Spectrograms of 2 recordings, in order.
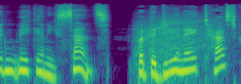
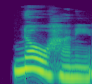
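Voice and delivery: plain reading voice

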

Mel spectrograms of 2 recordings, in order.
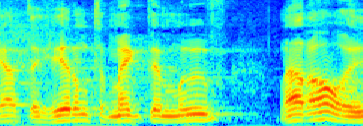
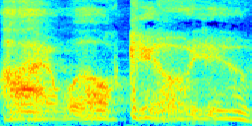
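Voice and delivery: angry, high, rough little demon voice; 6 semitones higher than usual. Retelling a man changing during prayer, imitating an angry little demon. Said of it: "He was an angry little demon".

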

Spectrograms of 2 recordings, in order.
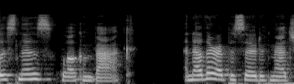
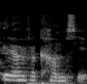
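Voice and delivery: mock-solemn, quieter; 5 dB quieter than usual. Repeating the other speaker's words back to them, mock-solemn. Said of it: "the solemnity with which you said that".

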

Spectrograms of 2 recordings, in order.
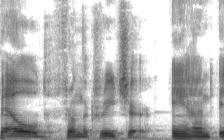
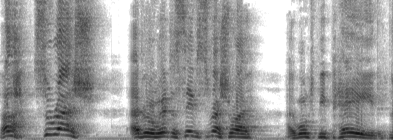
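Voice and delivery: high, raised voice calling out; 8 semitones higher, 5 dB louder than usual. A game master voicing Dalton, who calls over to everyone: Dalton calling out. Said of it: "Dalton calls over and he's like".

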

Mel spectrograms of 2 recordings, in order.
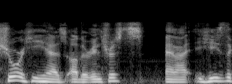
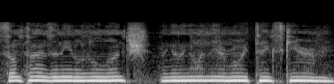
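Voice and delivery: loud, pitched-up, booming mobster boss voice; 7 semitones higher, 5 dB louder than usual. A speaker talks about the Godfather Sub at Roy's: Godfather impression. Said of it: "an impression".

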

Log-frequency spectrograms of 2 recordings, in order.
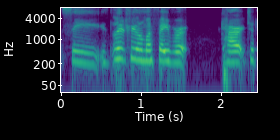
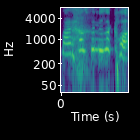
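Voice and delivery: very high, loud, fudged fake English accent; 12 semitones higher, 5 dB louder than usual. Imitating an American actress fudging an English accent: Winona Ryder's fudged English accent. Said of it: "an American doing an English accent".

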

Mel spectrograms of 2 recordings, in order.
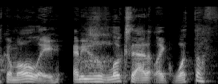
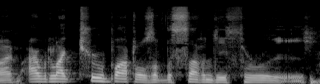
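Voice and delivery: bad put-on voice, slow and drawn out; 3 semitones lower, 5 dB quieter than usual. Retelling a scene where a character orders wine: terrible Alan Rickman impression. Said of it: "Your Alan Rickman is terrible".

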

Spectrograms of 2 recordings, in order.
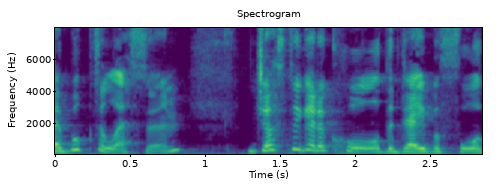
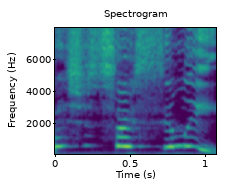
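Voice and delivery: laughing, pitched-up speech with words bubbling through; 4 dB quieter than usual. Retelling the phone call to mum: imitating own laughing while upset.

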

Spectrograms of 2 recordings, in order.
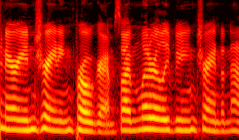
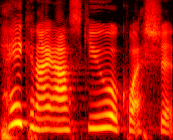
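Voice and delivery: non-native, broken English phrasing. Retelling how a woman across the table asked a question: imitating broken English. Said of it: "in broken English".

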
